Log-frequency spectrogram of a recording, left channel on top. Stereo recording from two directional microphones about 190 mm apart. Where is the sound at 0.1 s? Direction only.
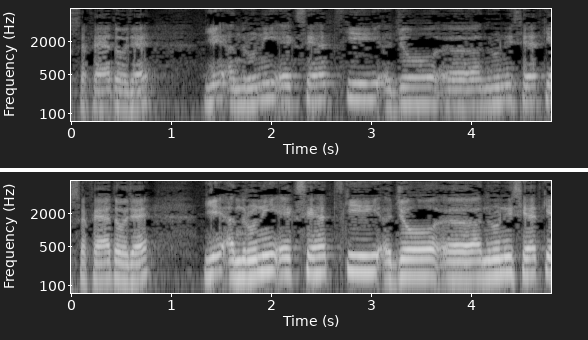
45° right (ahead or behind).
